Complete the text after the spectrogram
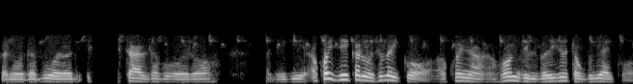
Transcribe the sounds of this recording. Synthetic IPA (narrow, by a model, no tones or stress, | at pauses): kɐnodɐbuojɾɔd | staldɐbuojɾɔ | ha̰dɐɡiʔɐ̰kʰojzekɐnɔs̬ulajkɔɐkʰojnɐɦɔmdilbɐɾisutawbijajkʰɔ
